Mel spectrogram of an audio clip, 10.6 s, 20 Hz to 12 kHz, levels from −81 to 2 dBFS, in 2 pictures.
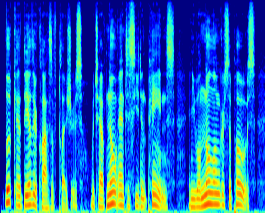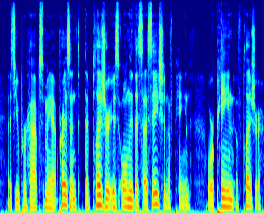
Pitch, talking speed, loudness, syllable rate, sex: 135 Hz, 205 wpm, -21 LUFS, 5.9 syllables/s, male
